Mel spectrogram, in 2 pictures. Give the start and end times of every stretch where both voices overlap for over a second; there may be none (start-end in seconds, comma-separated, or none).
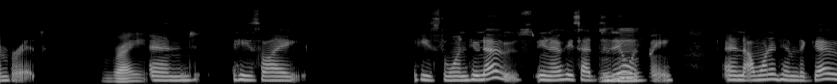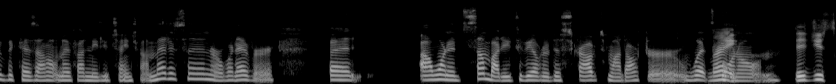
none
